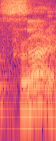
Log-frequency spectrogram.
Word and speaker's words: Proto: He still Proto. sucked. It rhymes with Frodo.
